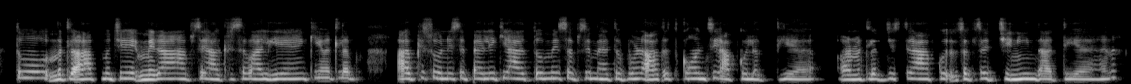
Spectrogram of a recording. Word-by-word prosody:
तो - - -4 0.3
मतलब 235 +2 +5
आप 245 +1 +1
मुझे 265 +2 +1
मेरा 225 +4 +5 0.2
आपसे 225 +1 -3
आख़िरी 240 -1 -1
सवाल 245 -1 +1
ये 245 +2 +2
है 250 +1 0
कि 155 - -4
मतलब 155 - -3 0.4
आपके 260 +3 +2
सोने 260 -2 -2
से 270 +3 -4
पहले 260 +2 -2
की 290 - -7
आदतों 265 -1 -1
में 275 +1 -1
सबसे 260 0 -4
महत्वपूर्ण 255 0 0
आदत 235 +1 -3
कौन-सी 265 0 0
आपको 245 +3 -4
लगती 230 0 -2
है? 235 -1 -1 0.3
और 220 +1 +2
मतलब 230 -1 -1
जिससे 260 +3 -5
आपको 245 -4 -4
सबसे 250 +5 -2
अच्छी 220 +3 -1
नींद 245 +1 +6
आती 245 - -2
है? 235 -1 -1
है 245 - 0
ना। 310 - -8
245 Hz, 195 wpm, -23 LUFS, 230-260 Hz, 0.4 s, नींद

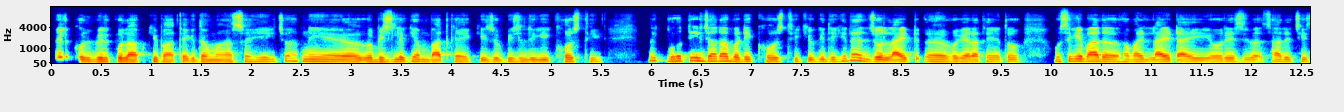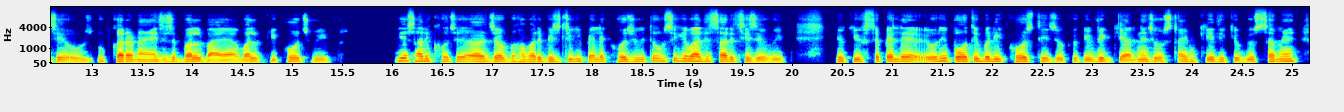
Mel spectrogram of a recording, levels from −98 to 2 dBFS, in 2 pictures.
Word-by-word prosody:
बिल्कुल, 415 - +1
बिल्कुल, 120 0 +5
आपकी 115 +2 +3
बात 115 -3 0
एकदम 115 0 +1 0.2
सही 120 +4 -1
है 135 - -5
जो 160 +5 -4
आपने 150 -2 0
ए 130 - +3
अगर 120 0 +4
बिजली 125 +2 +3
की 140 - -1
हम 130 -3 +1
बात 115 0 +3
कहें 115 -2 0
कि 115 +2 -3
जो 120 - +1
बिजली 115 0 -1
की 125 +1 +1
खोज 130 -2 +2
थी, 120 - -4 0.6
एक 190 0 -5
बहुत 155 +4 +2
ही 190 - +5
ज़्यादा 155 -1 +4
बड़ी 135 0 +3
खोज 125 -1 +1
थी - - -3
क्योंकि 130 +2 -2
देखिए 130 +5 -2
ना 195 +2 +3
जो 135 - +7
लाइट 120 0 +4
अ, 140 - -5 0.2
वग़ैरह 120 0 +3
थे 125 -1 -1
तो, 130 0 -3 0.3
उसी 140 +2 -1
के 155 - +5
बाद 145 -1 +7 0.2
हमारी 125 -1 +1
लाइट 120 +1 +4
आई 120 0 +2
और 120 0 -1
ऐसे 120 +1 -3
ही - - -2
सारी 130 -2 -1
चीजें 125 0 -4
उज़ 120 0 -5
उपकरण 135 0 +1
आए 120 0 -2
जैसे 120 +2 -5
बल्ब 120 -1 +1
आया 115 +1 0
बल्ब 120 -1 0
की 120 - -7
खोज 120 0 -4
हुई। 120 -1 -6 0.7
ये 175 0 +1
सारी 160 -2 0
खोजें 140 -3 -5
अ, 125 -2 +2
जब 125 +1 -1
हमारी 125 0 0
बिजली 125 +2 -4
की 145 - -3
पहले 130 -2 -3
खोज 130 -1 -3
हुई 130 +1 -3
तो 160 +4 -4
उसी 155 +1 -5
के 160 - -1
बाद 150 -2 +3
ये 140 - -5
सारी 135 -2 +1
चीज़ें 125 -3 -4
हुई, 105 0 -5
क्योंकि 125 +4 -7
उससे 130 +2 -4
पहले 140 0 +1 0.2
उन्हें 150 +6 0
बहुत 140 0 +3
ही 155 - +2
बड़ी 140 +1 -1 0.2
खोज 130 0 +1
थी 120 - -2
जो 115 +1 -5
क्योंकि 120 +3 -5
विज्ञान 115 0 -2
ने 130 - 0
जो 120 -1 -3
उस 120 0 -7
टाइम 120 +1 -3
की 130 +1 -1
थी 130 -1 -4
क्योंकि 120 +2 -6
उस 135 +1 -6
समय 145 +2 0
125 Hz, 235 wpm, -23 LUFS, 120-135 Hz, 0.7 s, जो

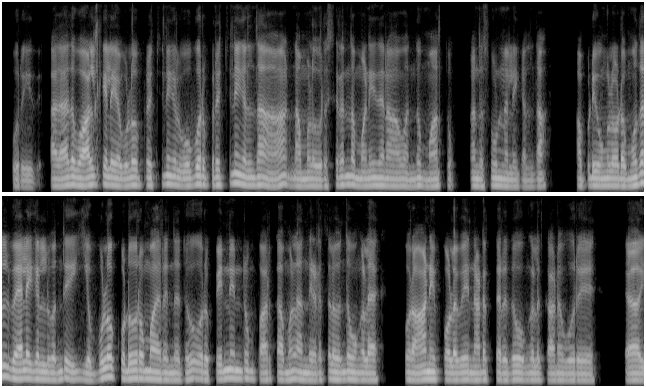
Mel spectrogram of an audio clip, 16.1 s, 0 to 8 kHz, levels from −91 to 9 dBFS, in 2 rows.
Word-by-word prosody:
புரியுது, 95 -6 -7 0.2
அதாது 110 +4 +2
வாழ்க்கையில 125 +1 +2
எவ்வளோ 110 +3 +1
பிரச்சனைகள் 120 +2 -2
ஒவ்வொரு 125 +3 +1
பிரச்சனைகள் 120 +1 0
தான், 115 -5 +2 0.3
நம்மள 105 +1 0
ஒரு 105 - -6
சிறந்த 125 +1 -1
மனிதனா 110 0 0 0.2
வந்து 100 +3 -2
மாத்தும், 105 +2 -5 0.2
அந்த 105 -1 -1
சூழ்நிலைகள் 100 -4 -3
தான். 100 +2 -4 0.4
அப்படி 110 +2 -2
உங்களுடைய 110 -1 +1
முதல் 155 +6 +3
வேலைகள் 120 -1 +4
வந்து 115 +5 0 0.3
எவ்வளோ 130 +10 +2
கொடூரமா 125 -1 +3
இருந்ததோ! 110 0 -1
ஒரு 110 - +1
பெண் 120 +3 +2
என்றும் 125 -1 -1
பார்க்காமல், 110 +2 -1
அந்த 105 -1 +1
இடத்தில 115 +2 -1
வந்து 115 +2 +1
உங்களை, 105 -1 +2 0.4
ஒரு 110 - +3
ஆணை 115 0 +5
போலவே 110 0 +2
நடத்துறது 105 0 -1
உங்களுக்கான 105 -1 -2
ஒரு 105 0 0 0.6
ஆ, - - +4
110 Hz, 150 wpm, -23 LUFS, 105-120 Hz, 0.6 s, ஆணை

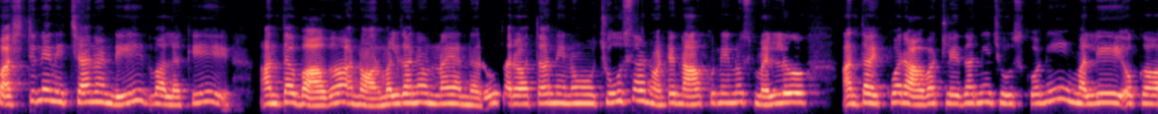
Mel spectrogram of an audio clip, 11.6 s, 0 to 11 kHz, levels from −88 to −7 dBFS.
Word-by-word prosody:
First 200 +5 +1
నేనిచ్చానండి 250 -6 0 0.3
వాళ్ళకి 195 +3 -1 0.6
అంత 215 +2 0 0.2
బాగా 175 +7 +5 0.2
నార్మల్‌గానే 205 +8 +2
ఉన్నాయన్నారు. 205 -4 -1
తర్వాత 205 0 +1 0.2
నేను 220 -1 -1 0.3
చూశాను. 270 +1 -1
అంటే 190 +5 -2 0.2
నాకు 195 +3 +2
నేను 235 +1 -3
స్మెల్ 210 +2 +1 0.6
అంత 210 +1 -3
ఎక్కువ 225 +3 -5
రావట్లేదని 220 +4 0
చూసుకొని 220 +4 -4 0.2
మళ్ళీ 215 +3 +1 0.2
ఒక 215 +1 -10
215 Hz, 105 wpm, -22 LUFS, 200-235 Hz, 0.6 s, బాగా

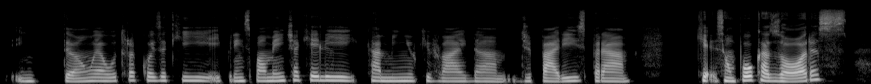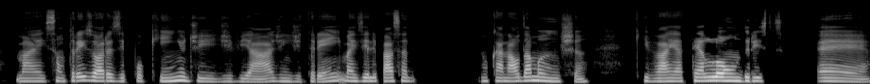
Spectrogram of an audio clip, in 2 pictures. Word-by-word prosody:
então 150 +1 -5
é 165 -1 -1
outra 170 +4 -4
coisa 180 -1 -2
que 175 -3 -4
principalmente 165 +2 -2
aquele 185 -3 +1
caminho 160 -1 -1
que 170 - -8
vai 145 -1 -4
da 140 -1 -5
de 155 +3 -9
Paris 155 +4 -1
pra 145 -3 -2 0.7
que - - +1
são 160 -2 +1
poucas 170 -2 +4
horas, 155 +10 +2 0.4
mas 145 0 -3
são 155 -3 -4
3 180 +2 +1
horas 160 -2 +3
e 150 - -3
pouquinho 155 +4 0
de 145 -5 -5
de 135 +2 -9
viagem 135 +2 -2
de 135 -1 -9
trem, 145 +8 -2
mas 160 -4 0
ele 160 0 +1
passa 160 0 +1 0.7
no 155 0 -6
canal 155 -1 +1
da 180 +1 +4
mancha 145 -7 0 0.5
que 160 - -5
vai 145 +1 +2
até 165 +3 +2
Londres, 170 -2 +7 0.5
eh, 145 -5 0
155 Hz, 140 wpm, -22 LUFS, 145-170 Hz, 0.7 s, Londres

